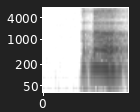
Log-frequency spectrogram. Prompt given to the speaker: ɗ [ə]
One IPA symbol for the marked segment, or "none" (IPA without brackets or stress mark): ə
